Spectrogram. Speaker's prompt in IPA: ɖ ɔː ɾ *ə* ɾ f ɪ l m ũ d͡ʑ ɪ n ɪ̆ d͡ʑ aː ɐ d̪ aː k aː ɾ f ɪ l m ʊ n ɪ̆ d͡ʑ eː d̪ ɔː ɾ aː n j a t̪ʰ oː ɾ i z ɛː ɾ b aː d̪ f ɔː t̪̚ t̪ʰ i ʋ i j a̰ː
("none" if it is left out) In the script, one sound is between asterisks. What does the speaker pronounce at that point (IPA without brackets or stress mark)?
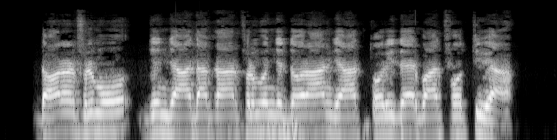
ə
